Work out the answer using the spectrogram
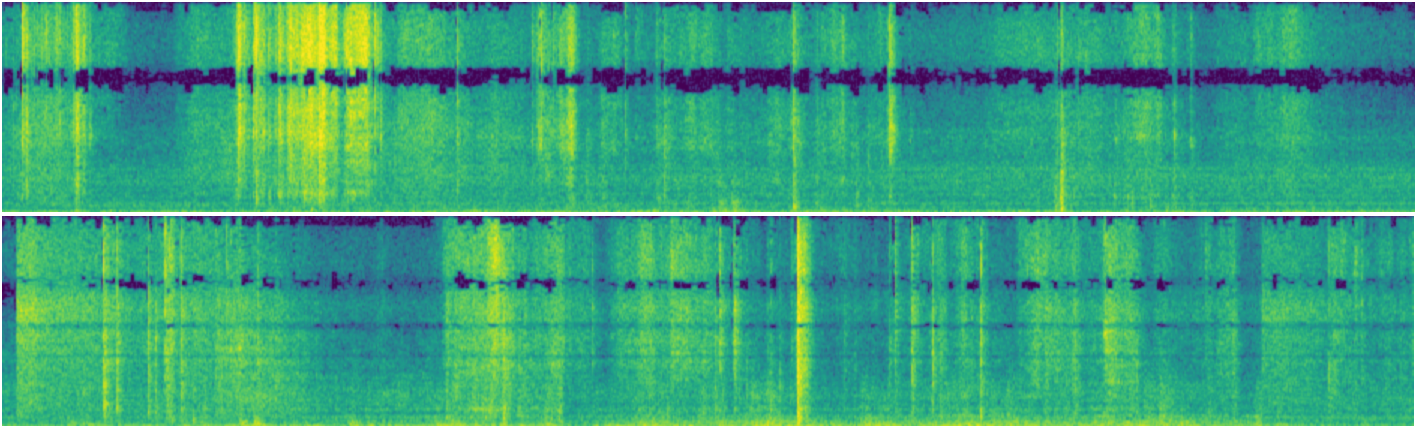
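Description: Sleeper train running with a steady low rumble through the compartment, while a paper-and-plastic bento box is handled and opened, with scattered clicks and rustling that grow busier in the second half.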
